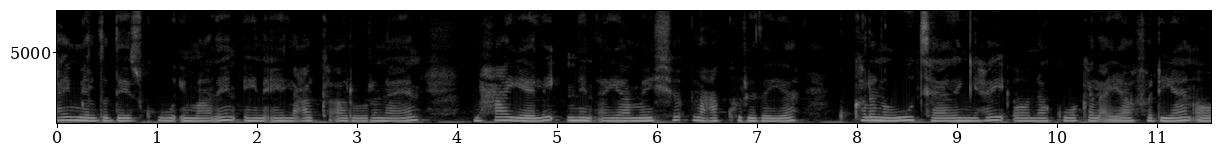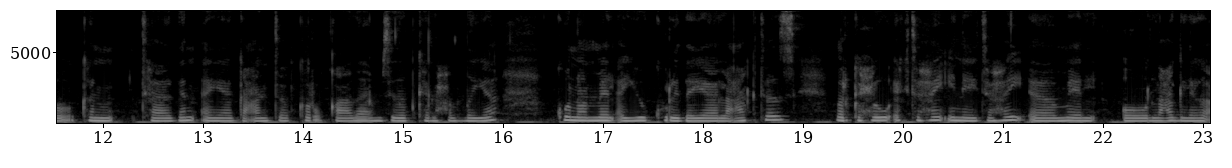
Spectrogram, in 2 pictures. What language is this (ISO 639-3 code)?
som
